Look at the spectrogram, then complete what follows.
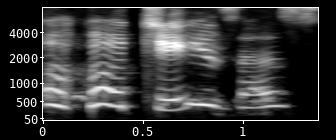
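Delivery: very high, loud, weepy tearful outburst. Retelling a tearful reaction to a show: retelling own crying. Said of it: "Why are you crying?".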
